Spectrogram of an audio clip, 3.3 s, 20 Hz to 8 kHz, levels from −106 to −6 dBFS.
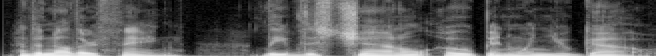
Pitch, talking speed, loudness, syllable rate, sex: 110 Hz, 185 wpm, -17 LUFS, 5.4 syllables/s, male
